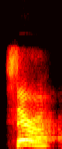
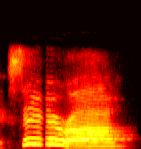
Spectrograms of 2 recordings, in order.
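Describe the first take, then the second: First: Sarah snapped out loud and high; sharp loud call. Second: Drawn-out rising Sarah; questioning call. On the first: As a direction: call the name sharply, like a scold. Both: Shown as a demonstration. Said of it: "tell you guys my name in three different ways".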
